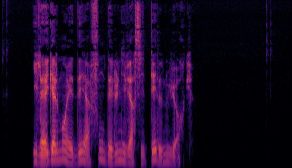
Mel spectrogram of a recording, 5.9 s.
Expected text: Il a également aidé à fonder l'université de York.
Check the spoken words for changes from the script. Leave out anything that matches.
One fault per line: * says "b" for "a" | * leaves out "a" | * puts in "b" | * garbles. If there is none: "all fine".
* puts in "New"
